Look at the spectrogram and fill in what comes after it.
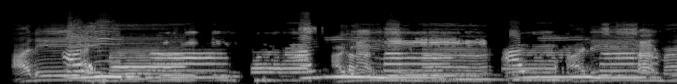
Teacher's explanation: তাহলে এখানে যদি আমি উচ্চারণ করতে চাই বা রিডিং পড়তে চাই, রিডিং এর সময় আলিমান আর পড়া যাবে না, আলিমা, এক আলিফ টান দিয়ে থামতে হবে।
